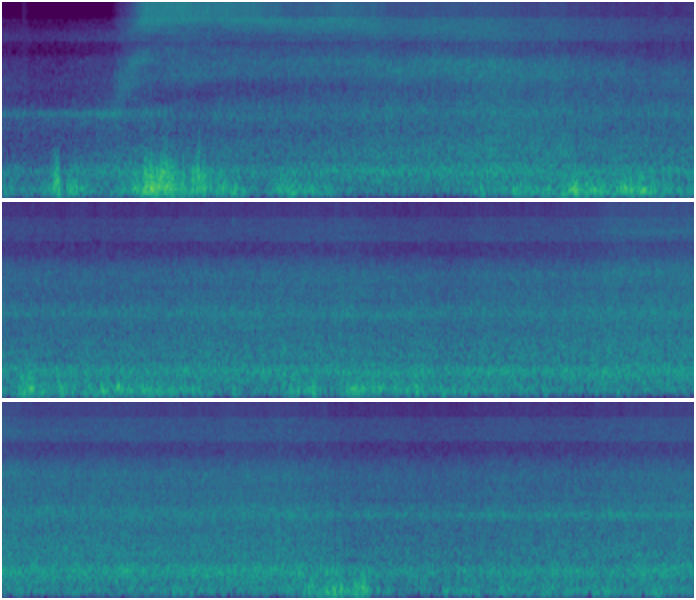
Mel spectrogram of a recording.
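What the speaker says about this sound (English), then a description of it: "The water's shooting up right by me." Water surging and splashing against the shore at a creek park on a cold day, a steady broadband wash with a few louder bursts, close by and continuous, mixed with wind buffeting the microphone.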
